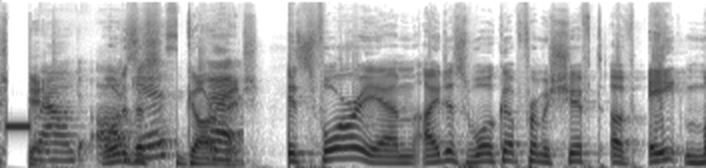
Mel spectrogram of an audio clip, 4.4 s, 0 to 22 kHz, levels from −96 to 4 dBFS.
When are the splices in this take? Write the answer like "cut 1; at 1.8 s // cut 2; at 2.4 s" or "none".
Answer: cut 1; at 1.1 s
